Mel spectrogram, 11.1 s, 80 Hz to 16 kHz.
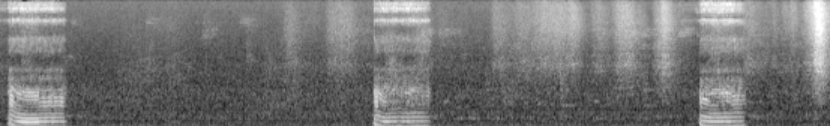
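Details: Blind Shih Tzu in her 14th year, with terminal cancer and seizures, indoors on 2017.10.28. She gives three drawn-out, low, tonal groaning moans about four seconds apart, with quiet breathing between.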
